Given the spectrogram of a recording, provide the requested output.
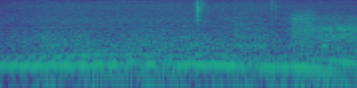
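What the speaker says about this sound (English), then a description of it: "Oh man, I missed the rev match there." Honda car engine at a spring track event, revving through a downshift with a missed rev match; a steady loud drone with pitch swings, a brief blip and a rising surge near the end, no talk.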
